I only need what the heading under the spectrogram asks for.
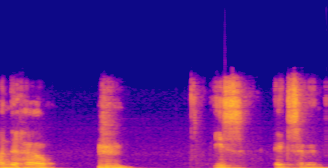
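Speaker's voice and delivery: voice breaking and cracking on the words. Recommending gear pieces for different builds to players: voice cracking. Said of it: "my voice is cracking".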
